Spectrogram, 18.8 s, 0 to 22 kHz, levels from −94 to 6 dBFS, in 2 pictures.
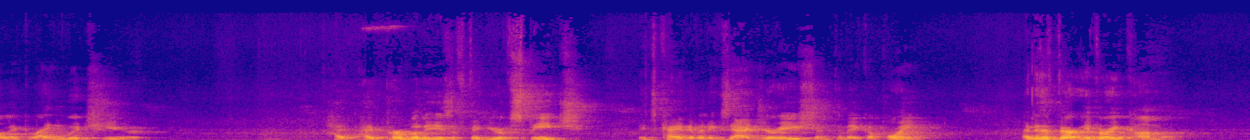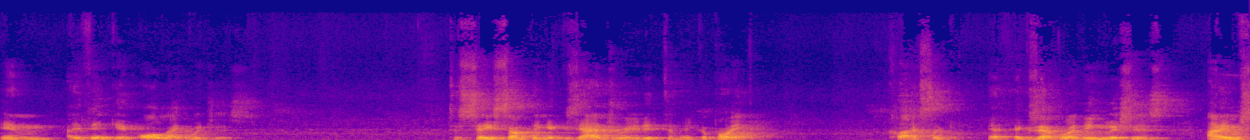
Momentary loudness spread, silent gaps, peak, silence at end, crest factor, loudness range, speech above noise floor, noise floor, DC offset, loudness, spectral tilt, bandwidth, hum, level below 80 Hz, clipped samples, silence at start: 14 LU; none; -2 dBFS; 0 s; 20 dB; 5 LU; 36 dB; -57 dBFS; under 0.1%; -21 LUFS; -6 dB/octave; 18.5 kHz; none; -64 dBFS; under 0.1%; 0 s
